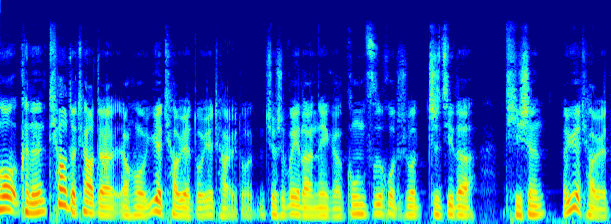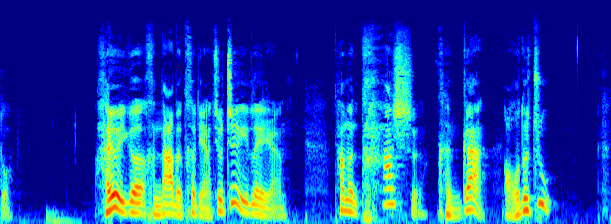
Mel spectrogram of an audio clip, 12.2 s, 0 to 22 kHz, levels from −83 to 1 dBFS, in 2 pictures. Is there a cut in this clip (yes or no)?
yes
